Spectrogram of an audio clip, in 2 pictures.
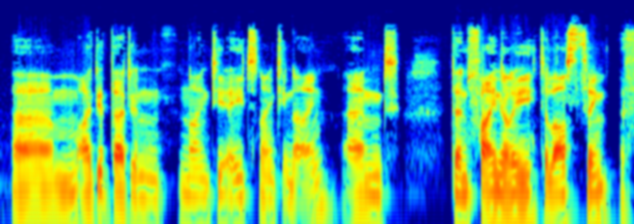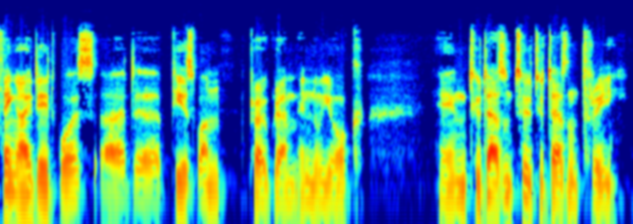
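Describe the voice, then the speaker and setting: A man with a Dutch accent speaks at a fairly slow pace, his pitch fairly low and his intonation monotone and flat. His tone is dark and mellow, and the sound is dry and close with no echo against a quiet background. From Flanders, Belgium (Turnhout). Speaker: visual artist. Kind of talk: interview. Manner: halting, many fillers.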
